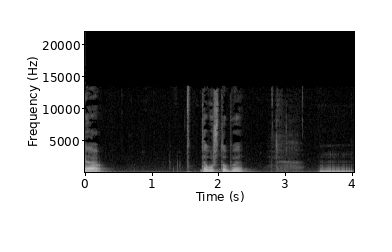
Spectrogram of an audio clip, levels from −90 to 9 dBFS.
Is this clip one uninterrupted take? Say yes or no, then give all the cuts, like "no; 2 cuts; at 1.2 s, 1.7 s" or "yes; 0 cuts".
no; 1 cut; at 1.7 s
